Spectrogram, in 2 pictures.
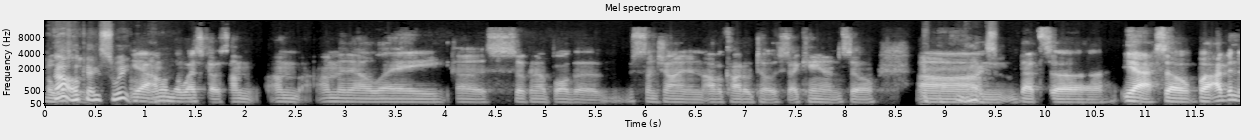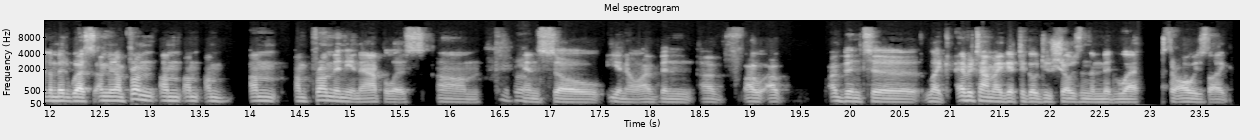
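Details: Adult male with acquired stuttering, onset at age 20 after a softball hit his throat, causing vocal contusion and traumatic brain injury; blips, repetitions and blocks in conversation; stuttering.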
